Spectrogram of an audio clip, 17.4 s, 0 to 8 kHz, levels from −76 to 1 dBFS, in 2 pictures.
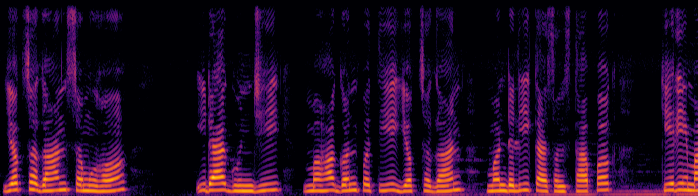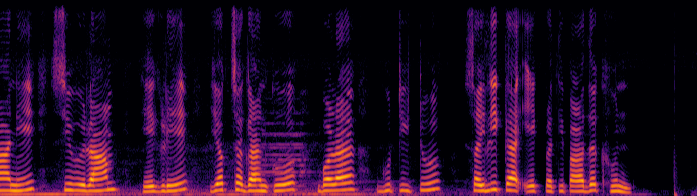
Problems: background sounds at intervals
